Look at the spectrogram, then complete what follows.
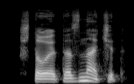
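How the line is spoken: Stern question. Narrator (Russian): строго спросил ведьмак

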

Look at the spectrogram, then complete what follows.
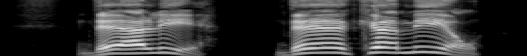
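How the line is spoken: Shouted in unison. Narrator (Ukrainian): крикнули одночас

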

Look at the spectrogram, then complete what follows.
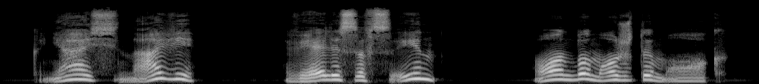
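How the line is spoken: Thoughtful old man's mutter. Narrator (Russian): задумчиво пробормотал старик

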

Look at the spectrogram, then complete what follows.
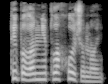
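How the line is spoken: Sighing. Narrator (Russian): вздохнул Николас

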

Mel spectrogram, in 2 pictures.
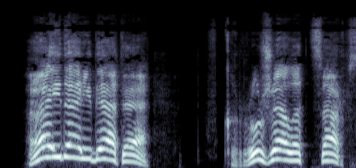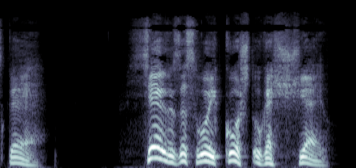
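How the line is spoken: Shout. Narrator (Russian): Туляк крикнул

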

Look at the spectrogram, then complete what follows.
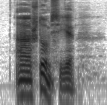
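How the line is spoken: Uncertain. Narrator (Russian): произнесла она неуверенно

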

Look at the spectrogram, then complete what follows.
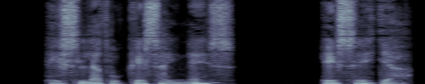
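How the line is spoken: Crowd whispering. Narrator (Spanish): susurraban

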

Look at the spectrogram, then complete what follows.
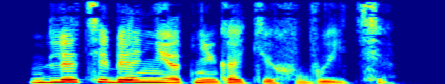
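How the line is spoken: Cold reply. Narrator (Russian): холодно ответил мой собеседник

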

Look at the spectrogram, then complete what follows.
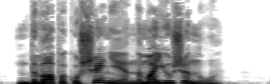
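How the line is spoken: Sharp reply. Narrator (Russian): резко ответила Двин

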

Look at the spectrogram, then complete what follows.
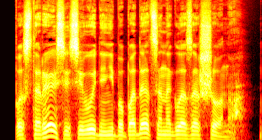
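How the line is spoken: Sighing. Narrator (Russian): вздохнул Джек

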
